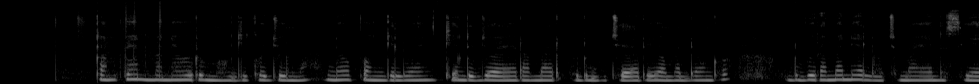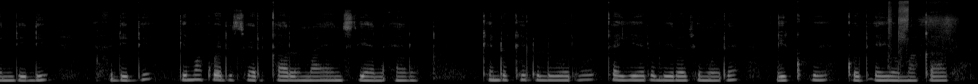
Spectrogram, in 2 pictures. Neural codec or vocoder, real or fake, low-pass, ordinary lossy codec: none; real; none; none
